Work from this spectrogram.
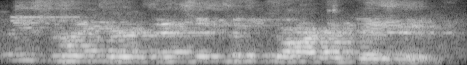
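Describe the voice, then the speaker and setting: A man's voice: high voice, fairly even intonation, a little fast, a crowd in the background. A man reading scripted announcements over an arena public address system. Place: large indoor arena over loudspeakers. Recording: echoey arena PA heard from far off, noisy. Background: arena noise.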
